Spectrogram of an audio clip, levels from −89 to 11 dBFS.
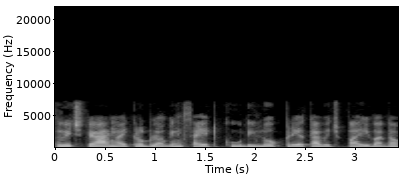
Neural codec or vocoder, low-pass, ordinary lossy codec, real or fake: codec, 16 kHz, 2 kbps, FreqCodec, larger model; 7.2 kHz; none; fake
